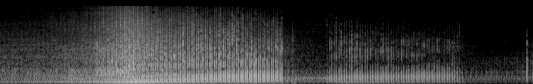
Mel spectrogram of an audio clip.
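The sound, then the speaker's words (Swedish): A loud motorcycle engine revs hard for a couple of seconds, cuts back, then settles into a steady rumbling idle before falling quiet. “innan de ska ge sig iväg så måste de värma upp, för de bara står där och gasar och puttar jättelänge”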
